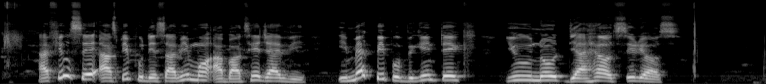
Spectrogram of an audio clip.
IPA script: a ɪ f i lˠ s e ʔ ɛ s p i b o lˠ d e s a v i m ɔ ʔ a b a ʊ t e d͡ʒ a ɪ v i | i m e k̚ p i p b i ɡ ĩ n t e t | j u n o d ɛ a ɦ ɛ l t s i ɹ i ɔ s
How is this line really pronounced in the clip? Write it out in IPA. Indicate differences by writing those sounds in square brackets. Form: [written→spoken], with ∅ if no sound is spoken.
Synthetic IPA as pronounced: a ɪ f i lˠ s e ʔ [ɛ→a] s p i [b→p] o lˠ d e s a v i m ɔ ʔ a b a ʊ t e d͡ʒ a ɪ v i | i m e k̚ p i p b i ɡ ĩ n t e [t→k] | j u n o d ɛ a ɦ ɛ l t s i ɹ i ɔ s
